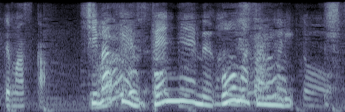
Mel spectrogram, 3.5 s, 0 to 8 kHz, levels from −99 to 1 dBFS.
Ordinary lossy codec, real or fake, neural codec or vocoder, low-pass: AAC, 32 kbps; real; none; 7.2 kHz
